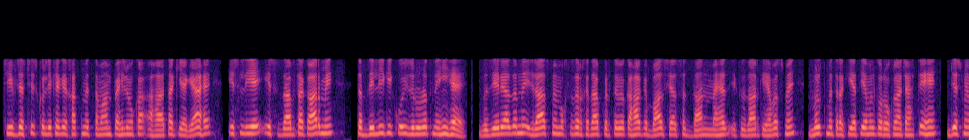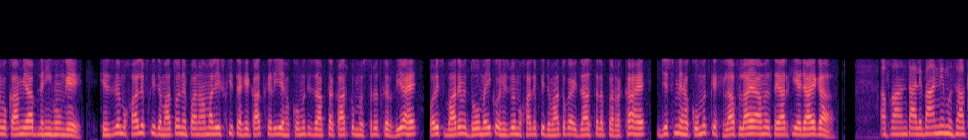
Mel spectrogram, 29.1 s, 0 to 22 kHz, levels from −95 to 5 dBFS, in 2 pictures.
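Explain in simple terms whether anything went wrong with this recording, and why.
The call system most likely stopped sending audio during short quiet gaps and had the receiving end fill them with made-up hiss, which is called comfort noise in place of the background. This happens at 3.3–3.42, 5.16–5.36, 15.88–16.02 and 27.2–27.36 seconds. Each time, the real background is briefly swapped for a flat, featureless noise. It is clearly quieter at 3.3 and 27.2, slightly quieter at 5.16, and a little louder at 15.88.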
